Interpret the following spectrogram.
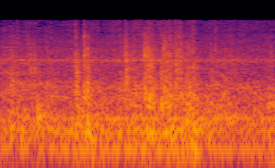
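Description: A small machine running with a rapid, irregular clicking clatter.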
